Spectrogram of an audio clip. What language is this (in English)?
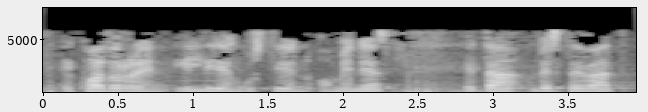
Basque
